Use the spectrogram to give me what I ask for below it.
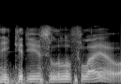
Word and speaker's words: phileo: Today, we're talking phileo. Am I saying that right, Al? – You're saying it right.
